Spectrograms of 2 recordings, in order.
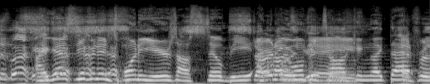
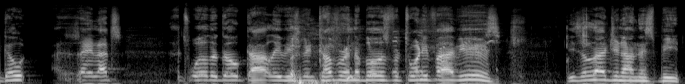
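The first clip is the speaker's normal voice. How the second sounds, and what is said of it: Gravelly old man voice. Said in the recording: “your old guy Uncle Joey voice ... A lot of cigarettes and cigars ... that gravelly voice”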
